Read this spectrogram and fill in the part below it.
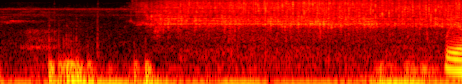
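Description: Water sprays hissing from a tap.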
